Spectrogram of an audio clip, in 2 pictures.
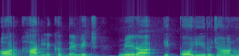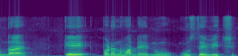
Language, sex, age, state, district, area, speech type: Punjabi, male, 45-60, Punjab, Ludhiana, urban, spontaneous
